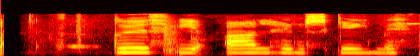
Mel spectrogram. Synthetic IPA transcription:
kʏːði | alɦɪnsceːjmɪ

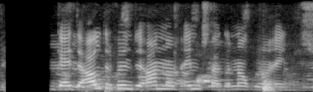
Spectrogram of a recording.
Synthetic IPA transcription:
uncaːjt̪ɪalt̪ɾeɾkʰʏnt̪ɪanːansejnst̪aːkaɾnawknʏnaejns

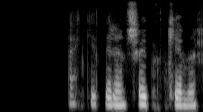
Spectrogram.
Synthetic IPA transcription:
ɛhcɪθɪɾɛnsœɥt̪n̥cʰɛːmʏɾ̥

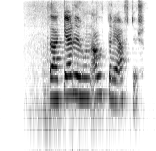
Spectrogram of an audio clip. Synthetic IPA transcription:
θaðcɛɾðɪhunalt̪ɾejaft̪ʏɾ̥

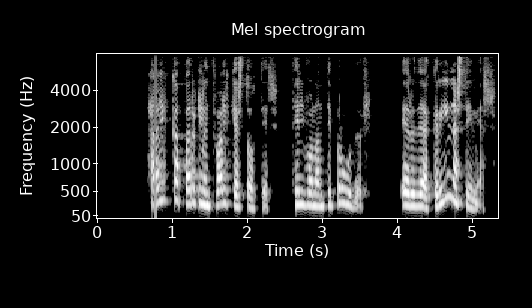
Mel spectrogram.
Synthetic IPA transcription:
hɛlkapɛɾklɪnt̪valcɛst̪owht̪ɪɾ̥t̪ʰɪlvonant̪ɪpɾuːðʏ̰ɾ̥ | ɛɾʏðɪaðkɾiːnast̪imjɛ̰ɾ̥

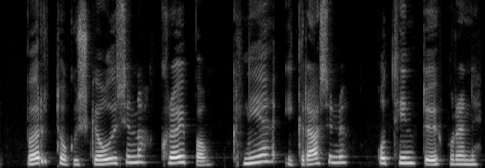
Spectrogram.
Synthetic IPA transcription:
pœɾt̪̚t̪ʰoːwkʏscoːwðʏsiːnːakʰɾœːɥpaw | kʰnjɛːikɾaːsɪnʏ | ɔɣt̪ʰɪnt̪ʏʏhpuɾ̥hɛnːɪ

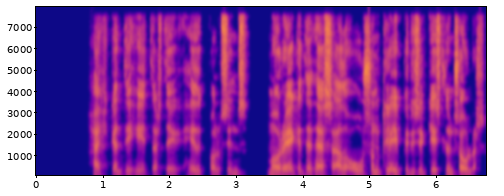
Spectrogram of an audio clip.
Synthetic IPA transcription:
hajhkant̪ɪɦɪːt̪ast̪ɪɣheðkʰvɔlsɪns | mawrɛːcɛt̪̬ɪθɛsaðoːwsownkleːjpɪɾis̬ɛɾcejst̪lʏnsoːwlaɾ̥

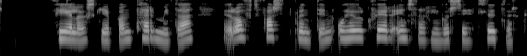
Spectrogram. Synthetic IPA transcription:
fjɛːlaɣscɛːpant̪ʰɛɾmit̪a | ɛ̰ɾɔft̪fast̪pʏnt̪ɪnɔɣɦɛvʏɾkʰvɛːɾḛjnst̪akliŋkʏɾ̥sɛht̪l̥ʏːt̪vɛr̥k

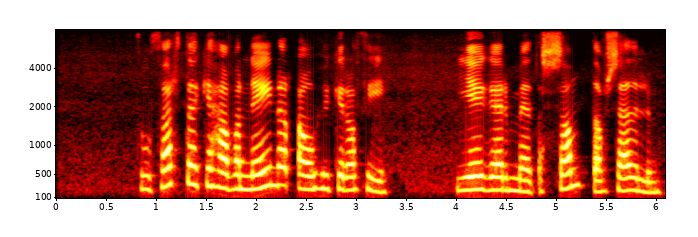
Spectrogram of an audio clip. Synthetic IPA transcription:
θuθar̥t̪ɛhcɪɦaːvaneːjnaɾaːwɦʏcɪɾavθi | jɛɣɛɾmɛðsant̪avsɛðlʏm

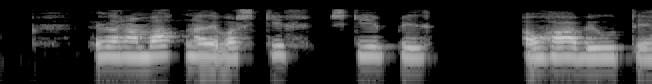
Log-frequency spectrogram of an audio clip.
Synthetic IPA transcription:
θɛːɣaɾ̥ɦanːvahknaðɪvaɾ̥scɪf | scɪːpɪð | a̰wɦaːvɪuːt̪ɪ

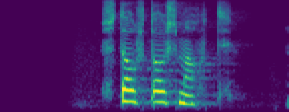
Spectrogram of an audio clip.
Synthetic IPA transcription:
st̪ɔft̪ɔɣsmawht̪

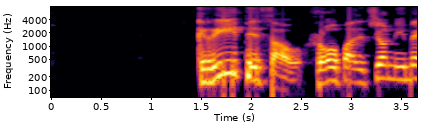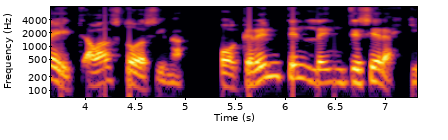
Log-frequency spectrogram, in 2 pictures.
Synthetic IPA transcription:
kɾiːpɪðθawr̥oːwpaðɪt͡ʃɔnːimeːjt̪a̰waðst̪ɔːwðasḭːna̰ | ɔɣkɾɪmt̪ɪnlejnt̪ɪsjɛɾɛ̰hcɪ

